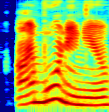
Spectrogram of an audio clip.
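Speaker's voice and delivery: bold, fierce, challenging tone. Narrator reading a character's warning line, fierce and bold. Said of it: "he says in that fierce, bold way he has".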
